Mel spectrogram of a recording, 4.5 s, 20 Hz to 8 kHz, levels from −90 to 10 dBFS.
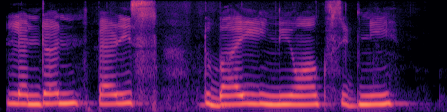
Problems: background sounds at intervals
